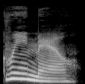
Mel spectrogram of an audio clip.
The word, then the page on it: greenmail: American English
